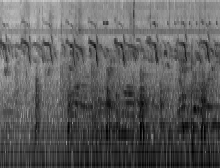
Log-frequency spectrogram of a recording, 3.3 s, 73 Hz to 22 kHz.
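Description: Newborn chicks in a brooder warmed by a 50-watt bulb chirp constantly, with many overlapping high, rising peeps in quick, irregular succession, fairly close and moderately loud over a low background murmur.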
